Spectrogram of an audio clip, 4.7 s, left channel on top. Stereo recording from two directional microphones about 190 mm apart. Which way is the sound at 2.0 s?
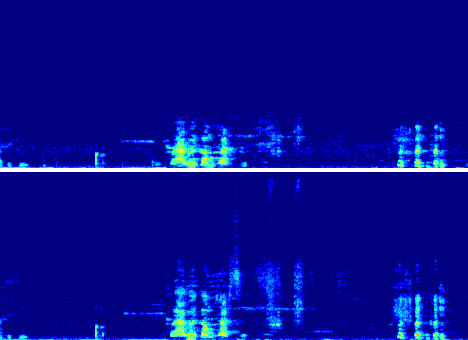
15° right (ahead or behind).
